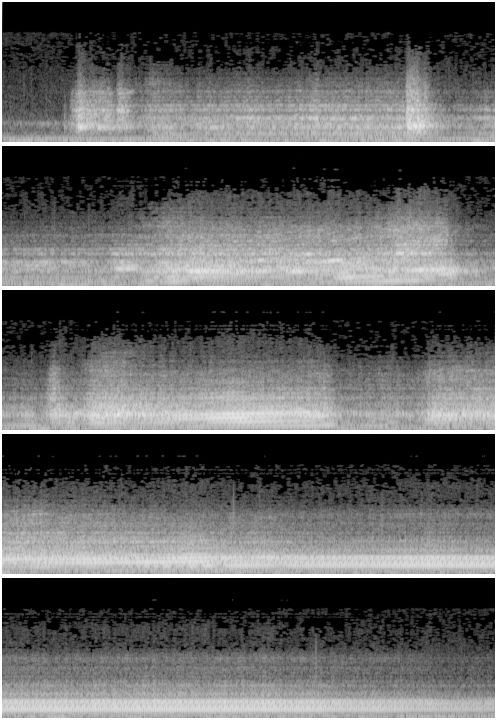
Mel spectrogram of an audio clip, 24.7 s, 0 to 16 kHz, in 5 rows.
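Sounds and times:
car engine revving and pulling away in the early morning: 0.6 - 24.6.

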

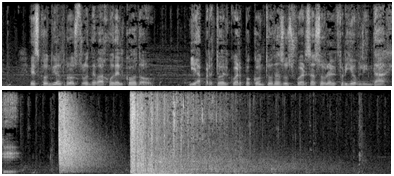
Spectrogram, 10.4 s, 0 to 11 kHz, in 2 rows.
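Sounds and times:
speech: 0.4 - 5.6
sharp gunshot: 6.0 - 8.4
powerful explosion with deep roar and rumble: 6.9 - 9.2.

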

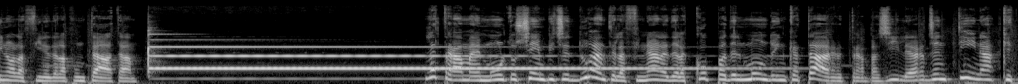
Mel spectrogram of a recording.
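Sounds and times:
speech: 0.0 - 1.5, 4.4 - 10.1
bell ringing: 1.5 - 8.3.

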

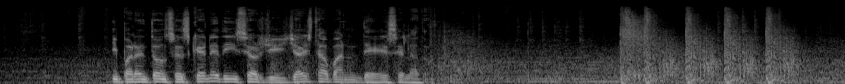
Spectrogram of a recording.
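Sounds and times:
speech: 1.1 - 4.8
gunshots: 6.2 - 8.2.

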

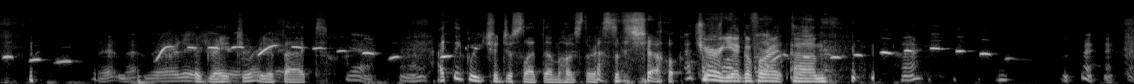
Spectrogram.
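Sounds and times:
person whistling a short bright video game tune: 0.0 - 0.8, 1.4 - 4.9, 7.1 - 10.2
speech: 1.0 - 9.2
laughter: 2.0 - 9.2, 10.6 - 11.3.

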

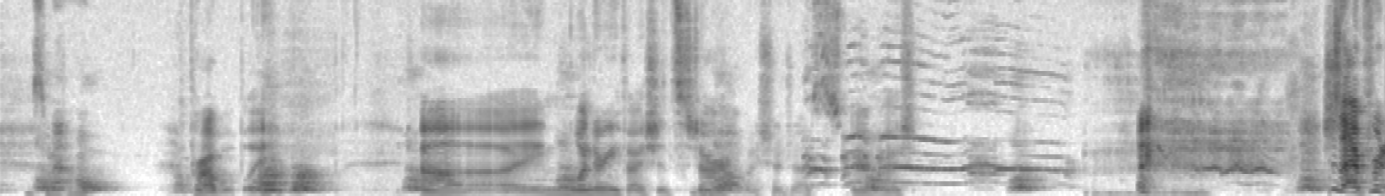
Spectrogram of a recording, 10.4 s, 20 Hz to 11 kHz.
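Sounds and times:
speech: 0.2 - 0.8, 1.4 - 2.4, 3.2 - 7.0, 10.1 - 10.3
dogs barking and howling: 0.2 - 3.3, 4.1 - 4.5, 5.3 - 8.2, 9.6 - 10.2
laughter: 8.3 - 9.8.

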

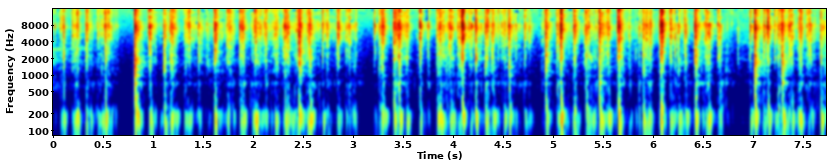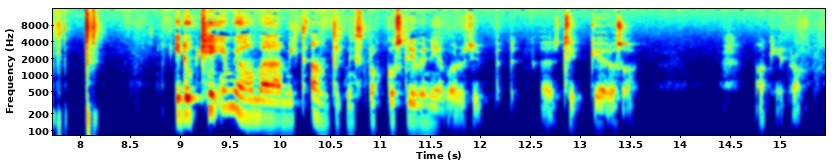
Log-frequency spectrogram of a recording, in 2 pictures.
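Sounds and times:
computer keyboard typing: 0.0 - 8.2
speech: 9.0 - 13.6, 14.8 - 15.4.

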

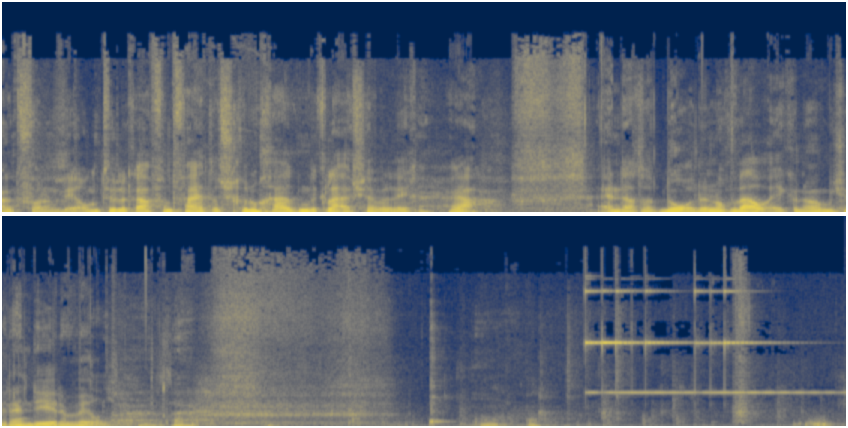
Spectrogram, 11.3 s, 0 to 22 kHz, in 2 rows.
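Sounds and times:
speech: 0.0 - 7.2
burst of noisy hiss: 0.0 - 9.2
bright bell ringing: 9.5 - 11.2.

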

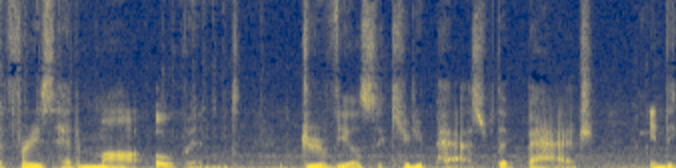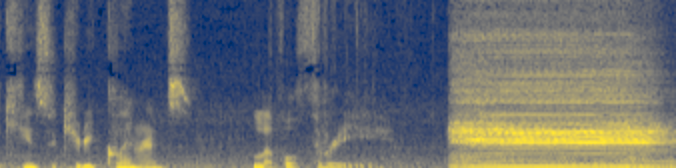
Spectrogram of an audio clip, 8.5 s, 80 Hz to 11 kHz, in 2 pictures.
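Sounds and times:
speech: 0.0 - 7.4
loud harsh buzzing alarm: 7.0 - 8.4.

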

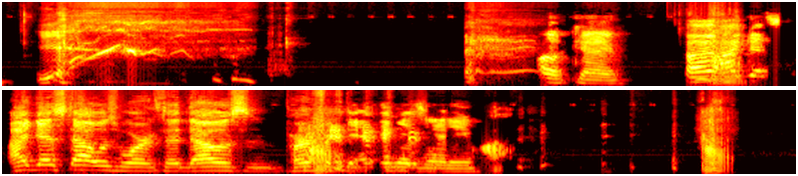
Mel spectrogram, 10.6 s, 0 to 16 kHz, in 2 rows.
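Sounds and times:
speech: 0.1 - 0.7, 3.6 - 9.0
laughter: 0.3 - 1.8, 3.1 - 3.6, 7.3 - 10.0
fart-like raspberry blown with the mouth: 9.8 - 10.2.

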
